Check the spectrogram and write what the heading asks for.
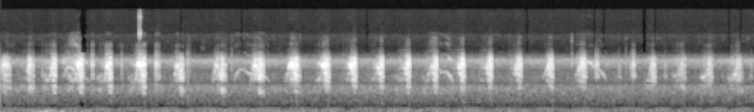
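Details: Hungry northern royal albatross chick begging its father for food at the nest; loud, rapid, evenly repeated pulsed calls, about three each second, continuing steadily over a soft background hiss of wind.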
